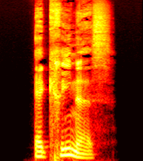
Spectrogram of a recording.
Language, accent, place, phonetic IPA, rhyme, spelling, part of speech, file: German, Germany, Berlin, [ɛˈkʁiːnəs], -iːnəs, ekkrines, adjective, De-ekkrines.ogg
- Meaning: strong/mixed nominative/accusative neuter singular of ekkrin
